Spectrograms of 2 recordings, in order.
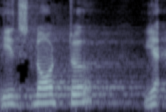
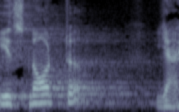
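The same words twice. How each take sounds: The two takes are said the same way.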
